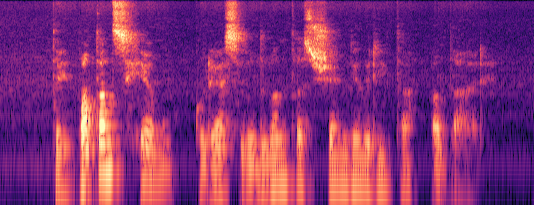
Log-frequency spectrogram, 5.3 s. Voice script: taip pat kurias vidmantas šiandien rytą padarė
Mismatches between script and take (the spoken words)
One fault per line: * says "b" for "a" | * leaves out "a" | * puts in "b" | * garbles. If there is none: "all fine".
* puts in "ant schemų"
